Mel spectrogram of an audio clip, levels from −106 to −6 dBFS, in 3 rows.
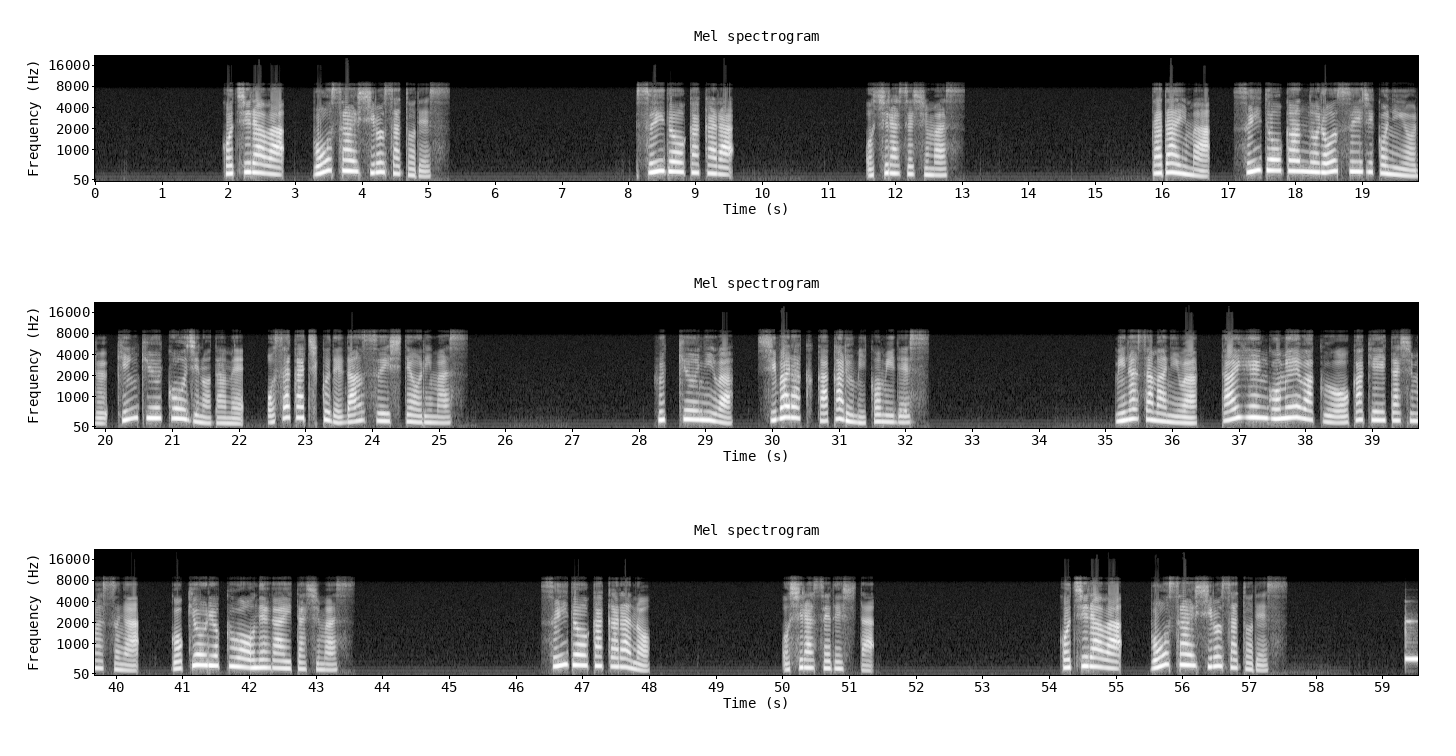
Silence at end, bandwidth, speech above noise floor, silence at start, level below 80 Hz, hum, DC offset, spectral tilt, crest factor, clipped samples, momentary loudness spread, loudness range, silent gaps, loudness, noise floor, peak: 0 s; 8 kHz; 61 dB; 1.95 s; -62 dBFS; none; under 0.1%; -5 dB/octave; 14 dB; under 0.1%; 12 LU; 11 LU; none; -13 LUFS; -73 dBFS; 0 dBFS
